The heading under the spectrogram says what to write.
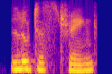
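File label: "lutestring", Indian English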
